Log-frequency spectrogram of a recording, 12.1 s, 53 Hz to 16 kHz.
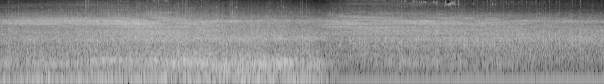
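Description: HO-scale Atlas AEM-7 electric locomotive model running with its passenger cars. It makes a steady hum and hiss from its DCC sound decoder and its wheels rolling on the rails. The sound swells as the train passes close, about two to three seconds in, then runs on steadily.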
